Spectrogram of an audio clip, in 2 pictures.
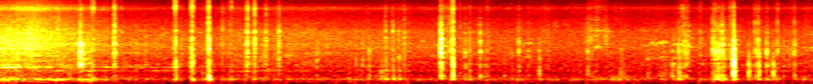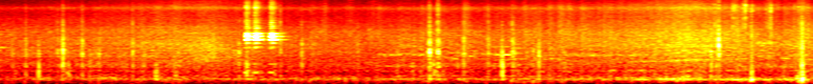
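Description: A screwdriver clicks and scrapes against a plastic speaker case.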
